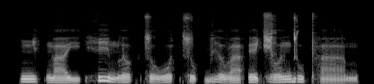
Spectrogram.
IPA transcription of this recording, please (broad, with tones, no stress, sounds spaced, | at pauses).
ɲ i˥˨ k̚ m a˧ j | h iː˥˨ m l ɤː˧ k̚ s o˩ ʋ o˧ t̚ s u˧˩ p̚ b i˥˨ ə̯ ʋ a˧ ʔ e˥˨ t͡ɕ ɤː˧˥ n d u˥˨ pʰ aː˧˩ m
